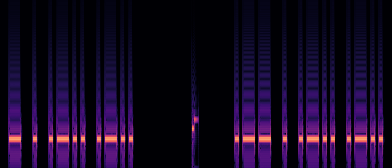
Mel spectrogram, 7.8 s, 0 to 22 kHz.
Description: Morse code, heard as a keyed tone, about 15 wpm, 700 Hz. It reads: TELL WELL
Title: Sets of 2 Words - New Word Drill - 15wpm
